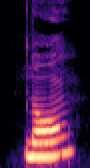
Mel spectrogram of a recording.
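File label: "nong", second tone, pinyin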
